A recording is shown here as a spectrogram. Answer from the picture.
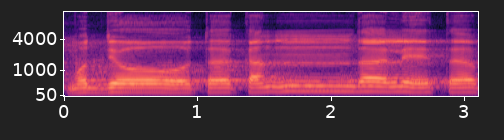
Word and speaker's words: मुद्योतकं दलित: लेकिन मुद्योतकम, दा है सामने, तो वो अनुस्वार का उच्चारण ना जैसा हो, ना। ता था दा, दा जिस ग्रुप का है उसमें अंतिम में क्या है? ता था दा धा ना, तो ना का उच्चारण होना चाहिए। मुद्योतकन दलित, मुद्योतकन मुद्योतकंद, माँ नहीं पढ़ेंगे।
